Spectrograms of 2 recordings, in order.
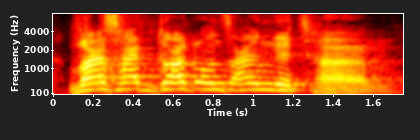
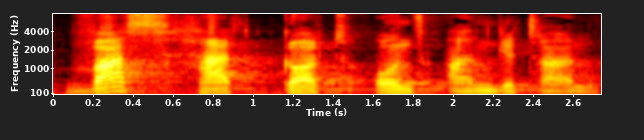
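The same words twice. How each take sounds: First: Higher, stress on "Gott"; emphatic repeat. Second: Slow, low, weighted words; slow reading of a quote. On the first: Shown as a demonstration. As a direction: throw the question up, hitting "Gott". (höher, mit Betonung auf "Gott") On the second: Acted. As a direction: read it out slowly and gravely. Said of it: "riefen sie". (langsam und tief vorgelesen)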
